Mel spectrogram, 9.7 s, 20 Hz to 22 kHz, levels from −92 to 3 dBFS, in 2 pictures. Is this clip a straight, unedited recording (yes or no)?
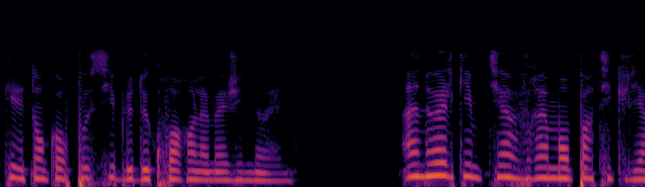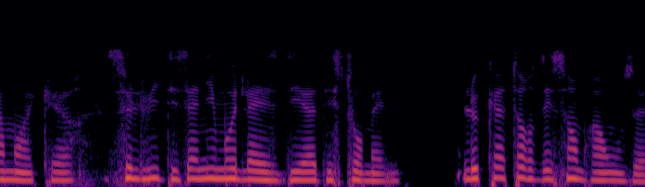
no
